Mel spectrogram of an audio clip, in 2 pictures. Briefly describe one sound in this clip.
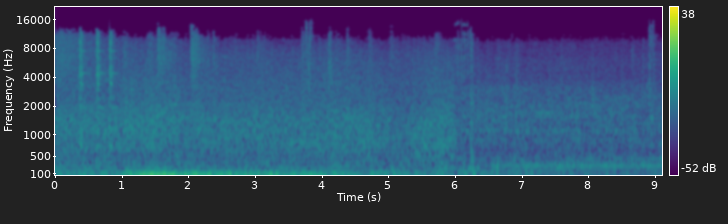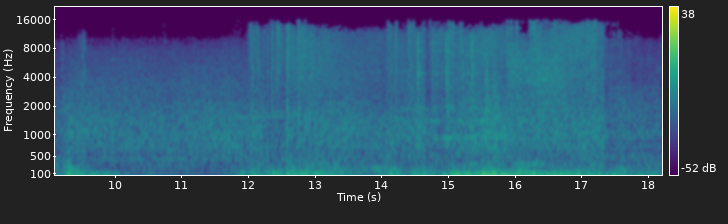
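Heavy ship guns fire with deep, rumbling booms.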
